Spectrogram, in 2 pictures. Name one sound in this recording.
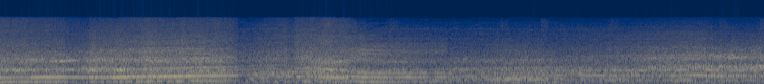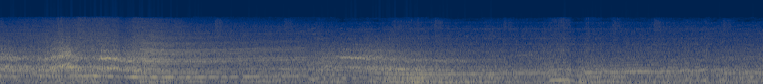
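A racing car engine roars steadily, rising and dropping in pitch as it speeds up and shifts gears.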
